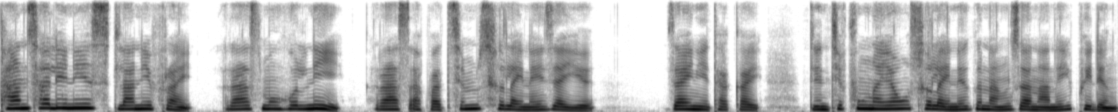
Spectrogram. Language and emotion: Bodo, neutral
